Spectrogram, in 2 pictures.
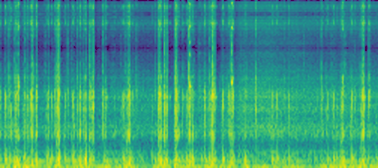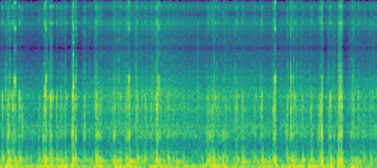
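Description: Mountain bike running fast downhill over a loose gravel and dirt track: tyres crunching, the bike rattling, and frequent sharp knocks from stones and bumps, with wind rumbling on the helmet-mounted camera's microphone.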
